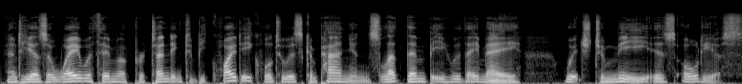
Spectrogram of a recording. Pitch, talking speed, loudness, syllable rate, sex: 115 Hz, 220 wpm, -19 LUFS, 5.0 syllables/s, male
